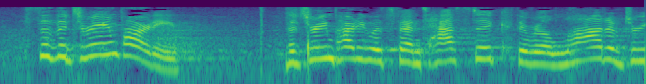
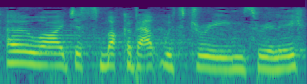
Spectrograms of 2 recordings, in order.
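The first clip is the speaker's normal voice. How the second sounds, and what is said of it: Put-on English accent. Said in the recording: “with the best English accent I could muster”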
